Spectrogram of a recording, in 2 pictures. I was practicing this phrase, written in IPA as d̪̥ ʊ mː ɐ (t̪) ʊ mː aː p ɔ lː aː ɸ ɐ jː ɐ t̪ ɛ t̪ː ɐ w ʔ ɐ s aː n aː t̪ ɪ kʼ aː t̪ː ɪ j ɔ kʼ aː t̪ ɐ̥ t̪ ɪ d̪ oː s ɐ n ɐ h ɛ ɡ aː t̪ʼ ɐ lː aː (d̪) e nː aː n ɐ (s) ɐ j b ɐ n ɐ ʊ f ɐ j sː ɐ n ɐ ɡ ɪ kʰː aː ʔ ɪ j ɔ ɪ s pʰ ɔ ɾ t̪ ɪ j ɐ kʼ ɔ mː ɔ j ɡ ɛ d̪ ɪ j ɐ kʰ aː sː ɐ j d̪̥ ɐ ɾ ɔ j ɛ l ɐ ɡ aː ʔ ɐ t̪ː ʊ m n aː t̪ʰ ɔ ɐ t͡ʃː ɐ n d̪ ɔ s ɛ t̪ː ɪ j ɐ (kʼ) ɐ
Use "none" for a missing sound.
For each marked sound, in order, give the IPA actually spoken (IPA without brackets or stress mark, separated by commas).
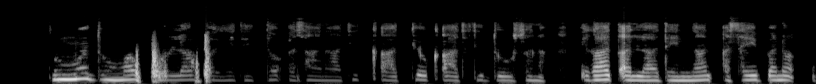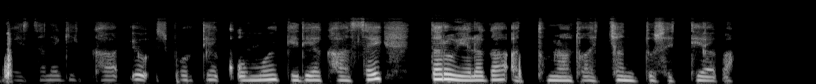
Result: d̪, d̪, s, kʼ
